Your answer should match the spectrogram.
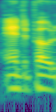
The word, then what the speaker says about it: antipode: So I think it's, yeah, antipode is the correct pronunciation.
